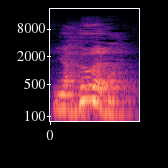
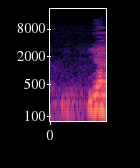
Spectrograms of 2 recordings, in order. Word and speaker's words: Yehuda: In fact, the name Judah, if I'm saying it right, is Yehuda. Did I say it right? Yehuda.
